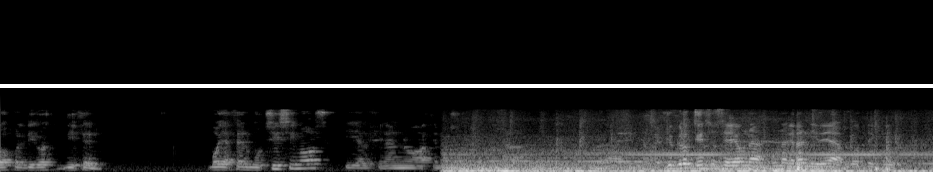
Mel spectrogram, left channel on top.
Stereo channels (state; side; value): silent; left; digital silence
